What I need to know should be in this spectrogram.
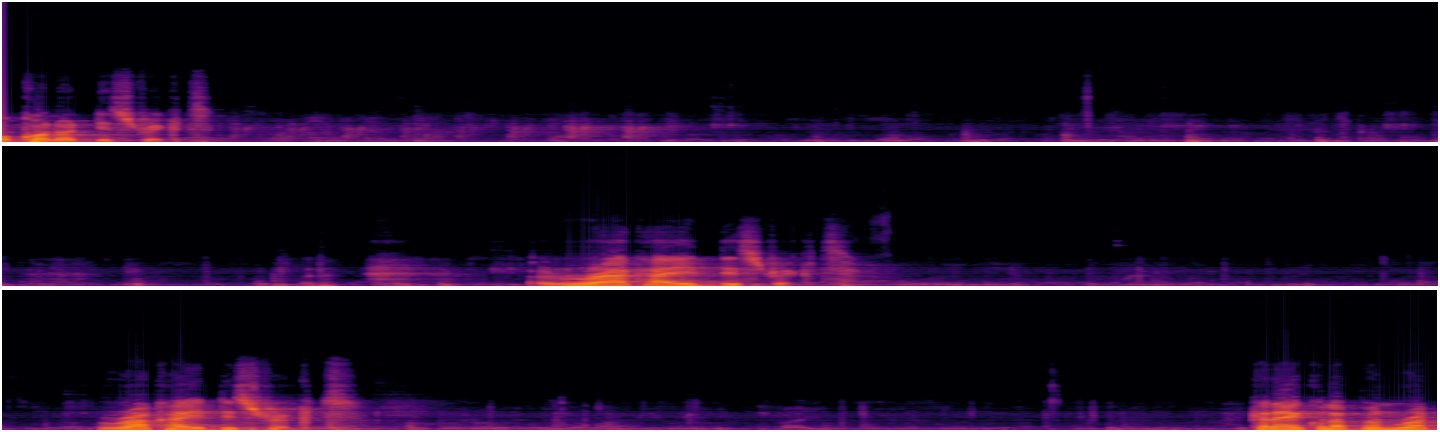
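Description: A seated audience murmurs quietly.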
